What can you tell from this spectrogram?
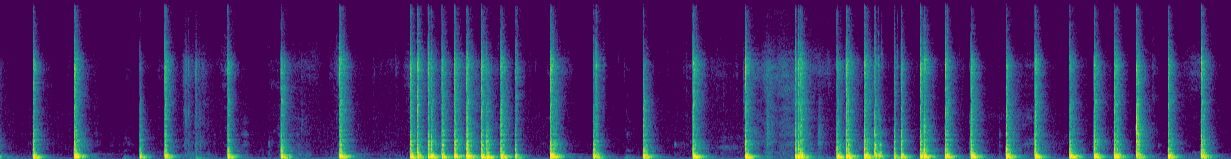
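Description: Two lollipops used as drumsticks beating on an upturned trash bin like a drum. There are single knocks about two a second, then a fast roll about five seconds in, another rapid run of strikes around ten seconds in, and a steady beat near the end.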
